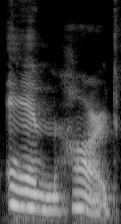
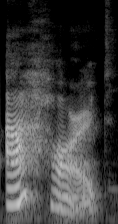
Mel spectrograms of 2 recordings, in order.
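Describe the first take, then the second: First: "an heart" with no h sound; old an heart. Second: "a heart" with the h sounded; modern a heart. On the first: Teacher contrasts the old "an heart", h dropped. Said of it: "não". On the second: Teacher models "a heart" with a sounded h. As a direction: say "a heart" with a clear h on "heart". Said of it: "E hoje a gente fala". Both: Shown as a demonstration.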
